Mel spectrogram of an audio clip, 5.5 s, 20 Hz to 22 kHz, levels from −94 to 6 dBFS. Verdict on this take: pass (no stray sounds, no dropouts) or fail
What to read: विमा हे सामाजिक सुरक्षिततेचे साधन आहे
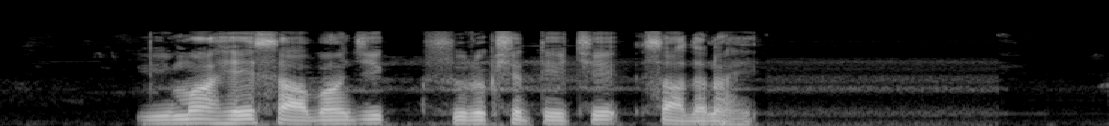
pass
